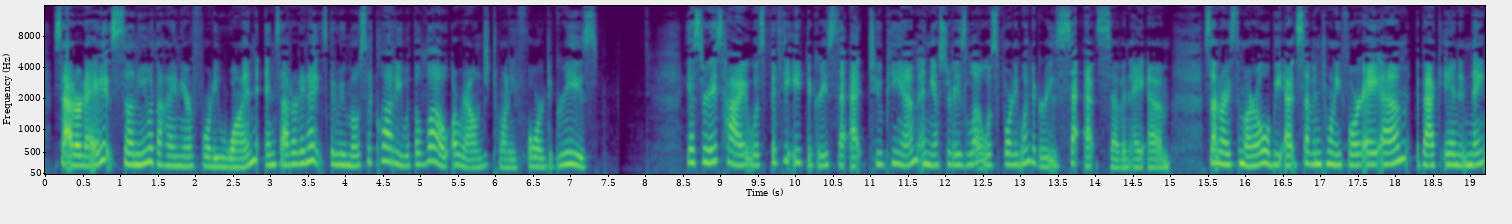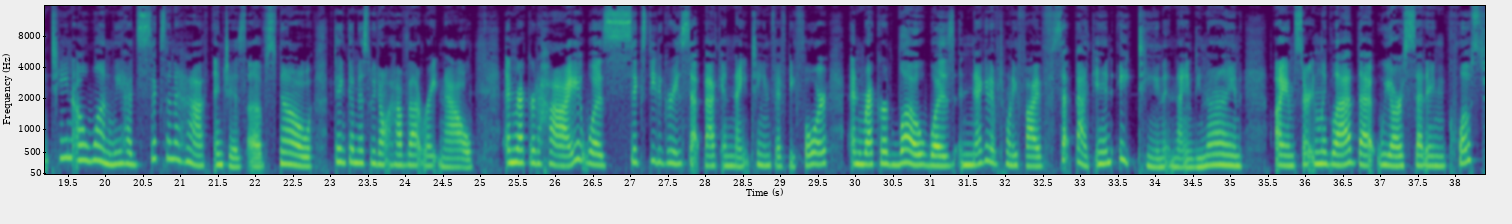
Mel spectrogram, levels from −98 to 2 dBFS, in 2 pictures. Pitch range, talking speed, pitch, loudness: 210-260 Hz, 165 wpm, 230 Hz, -20 LUFS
